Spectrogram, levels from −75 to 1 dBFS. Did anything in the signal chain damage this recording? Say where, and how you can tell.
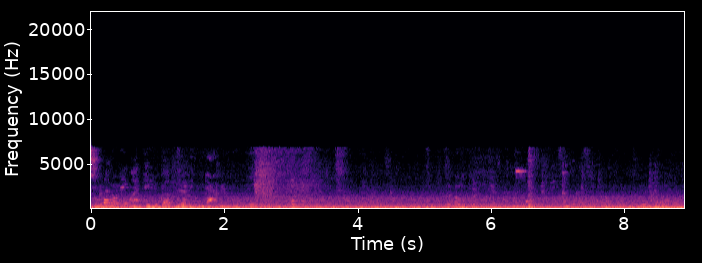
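Yes, at the codec stage. Throughout the recording, nothing is present above 6.9 kHz. The sound is dull, with a rough, fluttering noise around tonal parts. This is likely Dolby Digital compression at a starved rate, fitting about 32 kbps, where unfunded frequency lines get replaced with noise.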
